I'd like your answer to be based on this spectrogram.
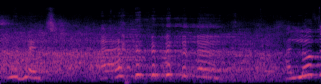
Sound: sarah chuckles

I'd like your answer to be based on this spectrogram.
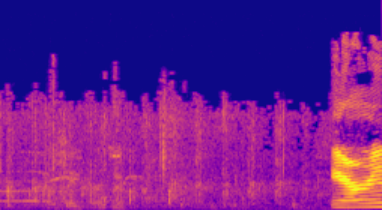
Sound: applause

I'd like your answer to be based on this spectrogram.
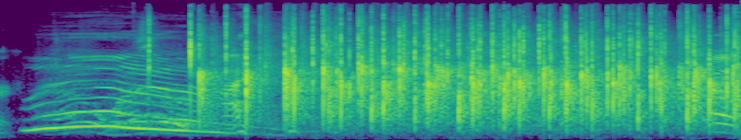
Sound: board cheers and applauds

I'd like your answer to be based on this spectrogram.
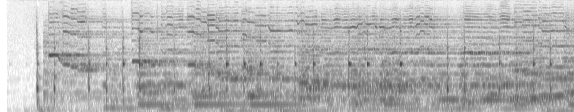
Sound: cheerful upbeat music; knife chopping

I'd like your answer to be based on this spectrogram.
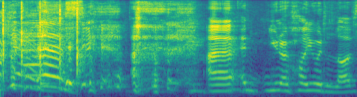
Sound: laughter

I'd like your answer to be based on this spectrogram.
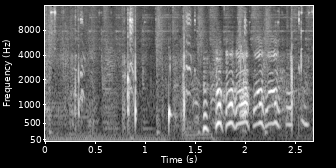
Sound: dogs panting; shoes squeaking; Rocky laughs

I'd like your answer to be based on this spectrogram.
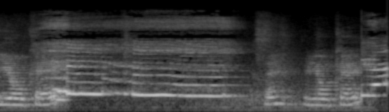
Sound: crying; crying

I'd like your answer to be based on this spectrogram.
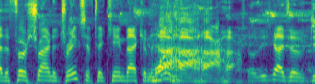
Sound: laughing

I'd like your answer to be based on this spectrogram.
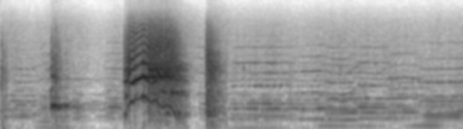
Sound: horse neighs; thoughtful orchestra music

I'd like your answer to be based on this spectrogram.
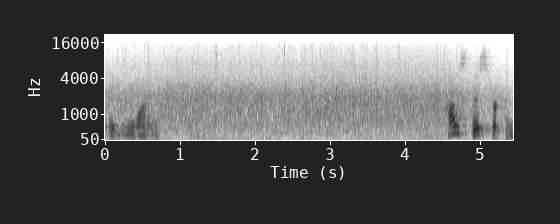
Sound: applause

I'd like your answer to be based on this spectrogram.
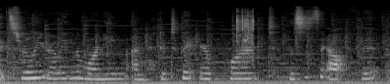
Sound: camera snaps

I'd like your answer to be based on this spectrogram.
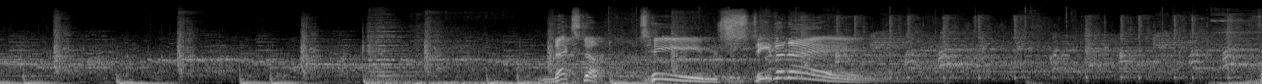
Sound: cheers and applause

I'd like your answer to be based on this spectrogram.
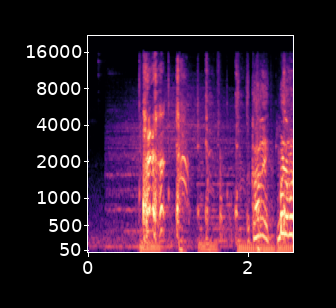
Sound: coughing

